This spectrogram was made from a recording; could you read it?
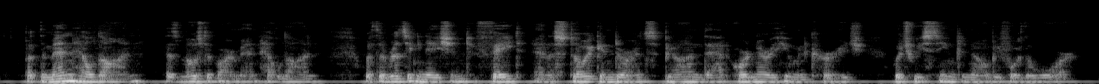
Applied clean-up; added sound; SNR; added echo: none; none; none; reverberation time 0.2 s.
